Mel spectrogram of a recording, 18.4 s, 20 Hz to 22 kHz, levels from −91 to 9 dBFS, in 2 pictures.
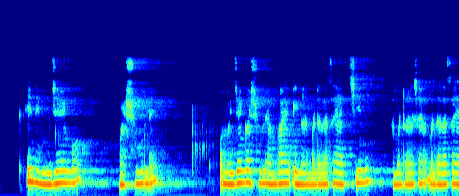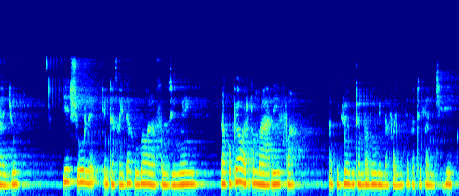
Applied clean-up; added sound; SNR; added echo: none; none; none; reverberation time 1.2 s.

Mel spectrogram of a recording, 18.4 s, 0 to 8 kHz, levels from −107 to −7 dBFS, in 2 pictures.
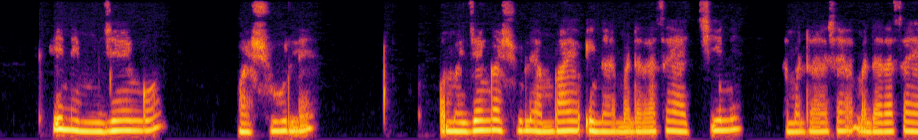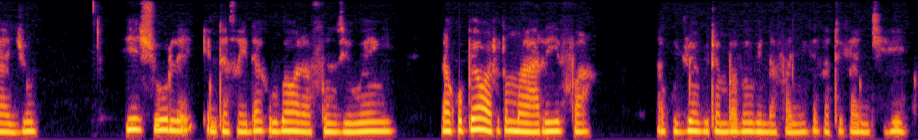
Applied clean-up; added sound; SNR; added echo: none; none; none; none.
